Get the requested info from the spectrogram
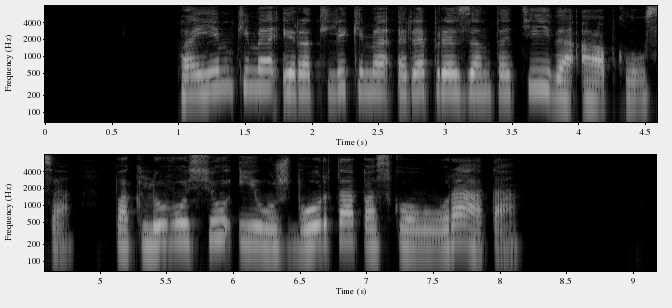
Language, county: Lithuanian, Vilnius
